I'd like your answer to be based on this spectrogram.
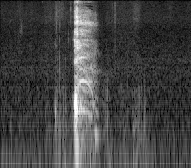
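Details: Person who says they are still sick: a single short, harsh burst of air heard as one cough; ear popping follows.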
